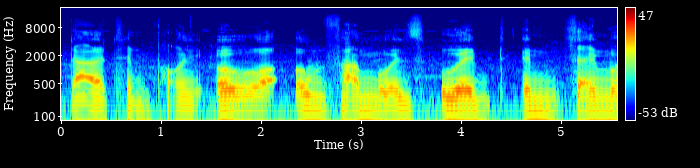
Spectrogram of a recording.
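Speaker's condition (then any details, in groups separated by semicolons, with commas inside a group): Cerebral palsy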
